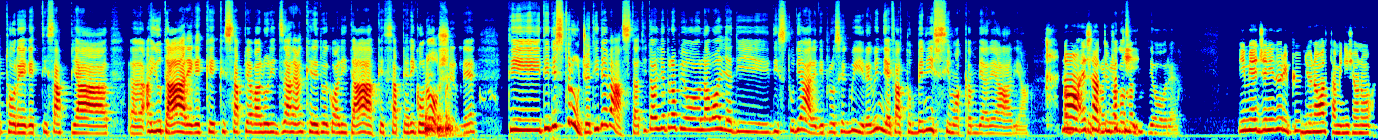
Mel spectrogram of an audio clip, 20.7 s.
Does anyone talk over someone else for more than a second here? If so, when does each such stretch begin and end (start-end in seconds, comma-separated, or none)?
15.9-17.1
